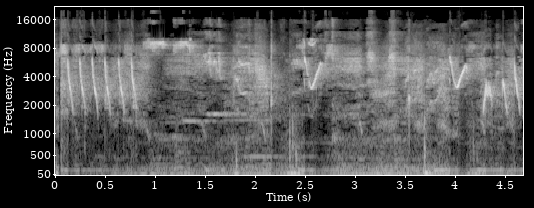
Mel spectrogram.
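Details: Bar-winged prinia in semi-gacor song: a quick run of sharp high chips opens, then scratchy, squeaky twitters and bright upslurred notes fill the rest.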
